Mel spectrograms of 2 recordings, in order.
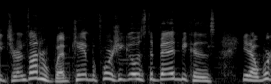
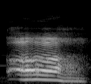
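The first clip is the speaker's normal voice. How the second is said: loud, drawn-out groan of annoyance; annoyed groan; 10 dB louder than usual. Acted. Boy caught in his pajamas by his friend, loud annoyed groan. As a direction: groan it out, heavy and fed up. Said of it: "I let out a groan of annoyance".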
